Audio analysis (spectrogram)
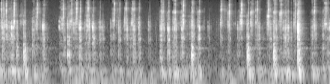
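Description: Fingertips with painted nails type fast on a backlit plastic mechanical keyboard with clicky green switches. A rapid stream of sharp, bright clicks with short dry decay rides over soft low thuds from keys bottoming out, with brief pauses between bursts.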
